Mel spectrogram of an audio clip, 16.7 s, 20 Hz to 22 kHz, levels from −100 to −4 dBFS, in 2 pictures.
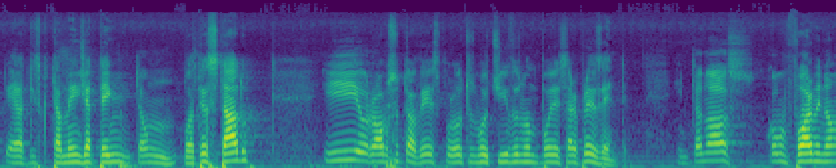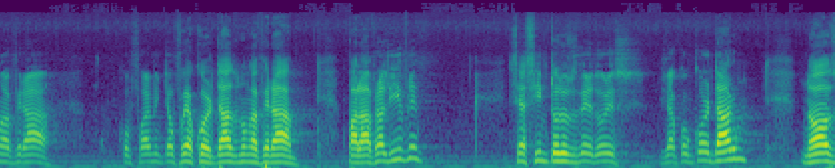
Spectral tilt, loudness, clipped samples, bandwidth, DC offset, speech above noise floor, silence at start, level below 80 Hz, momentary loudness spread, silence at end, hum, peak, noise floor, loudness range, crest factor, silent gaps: -6 dB/octave; -23 LUFS; under 0.1%; 16.5 kHz; under 0.1%; 30 dB; 0.05 s; -42 dBFS; 14 LU; 0 s; 60 Hz at -55 dBFS; -2 dBFS; -52 dBFS; 6 LU; 20 dB; none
